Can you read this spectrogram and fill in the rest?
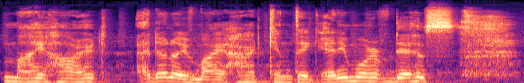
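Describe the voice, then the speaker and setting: A woman puts on the voice of a timid young man assisting in a risky lab. He stutters and frets, pitched down into a low register. Faint music sits under the voice. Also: unhurried. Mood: flustered. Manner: jittery, stammering, anxious. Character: nervous young male student assistant. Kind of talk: fan game voice acting.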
